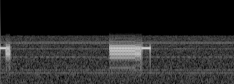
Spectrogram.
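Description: Emergency Alert System end-of-message SAME data bursts: a loud buzzy digital squawk cuts off just at the start, and another of about half a second comes about a second in, over a steady hiss. These repeated bursts mark the end of the warning message.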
